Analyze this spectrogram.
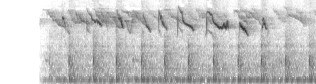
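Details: Champion contest Oriental white-eye (pleci) from Karawang in the jetboy style, singing a rapid, high twittering of sharp descending chirps and trills, with steady clicking and a low hum underneath.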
